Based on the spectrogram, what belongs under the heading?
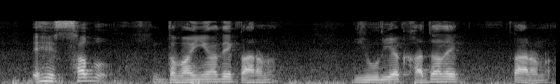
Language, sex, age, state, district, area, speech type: Punjabi, male, 45-60, Punjab, Bathinda, urban, spontaneous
